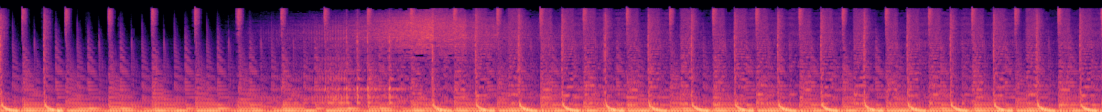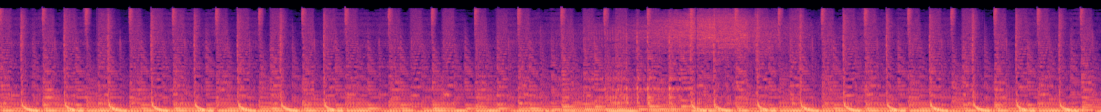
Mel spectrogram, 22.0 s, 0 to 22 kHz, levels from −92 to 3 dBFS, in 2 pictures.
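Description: An underrun with held sample occurs at 17.97 s: the output buffer empties and the converter holds its last value for about 15 ms, so the sound flattens and stops with little or no click. Since no audio is lost, playback resumes where it stopped and the return is soft.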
